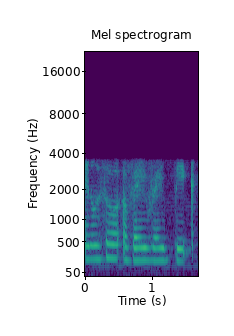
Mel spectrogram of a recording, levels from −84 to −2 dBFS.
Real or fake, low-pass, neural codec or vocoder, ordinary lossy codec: real; 3.6 kHz; none; none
